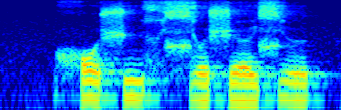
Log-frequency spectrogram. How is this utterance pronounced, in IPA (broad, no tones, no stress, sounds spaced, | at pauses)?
h ɔ ʃ i x ɕ ʌ ʃ ɛ ɕ ɪ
